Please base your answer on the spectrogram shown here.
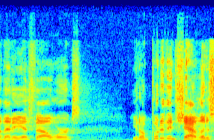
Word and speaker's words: AS Val: already back the asl as val is out guys i don't know how you say it the asval no it's as val i haven't used that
